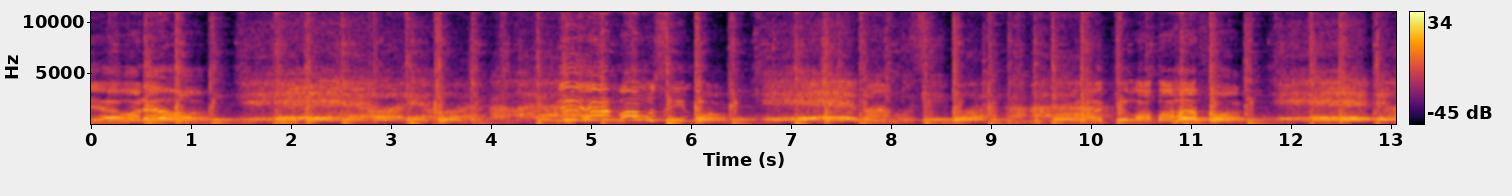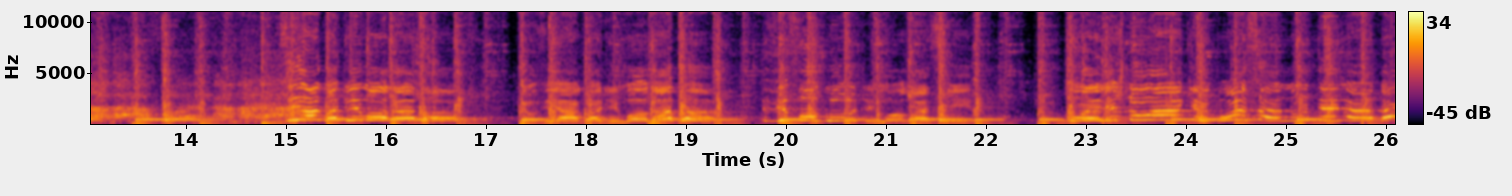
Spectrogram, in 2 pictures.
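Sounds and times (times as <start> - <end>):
percussion: 0.0 - 26.0
shaker rattle: 0.0 - 26.0
voices singing in chorus: 0.6 - 22.2.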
